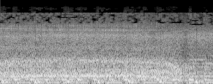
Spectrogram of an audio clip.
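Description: Black metal song played loud: a dense wall of distorted guitars over fast, driving drums.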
